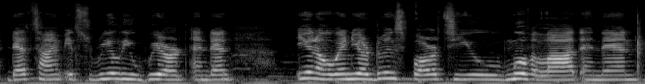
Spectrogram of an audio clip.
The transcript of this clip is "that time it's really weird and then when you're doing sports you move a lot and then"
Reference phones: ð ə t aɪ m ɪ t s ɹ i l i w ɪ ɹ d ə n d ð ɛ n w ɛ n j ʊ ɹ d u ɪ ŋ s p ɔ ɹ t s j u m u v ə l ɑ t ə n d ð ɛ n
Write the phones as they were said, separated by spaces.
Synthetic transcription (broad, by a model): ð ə t aɪ m ɪ t s ɹ i l i w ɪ ɹ d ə n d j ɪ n w ɛ n j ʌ ɹ d u ɪ ŋ s p ɔ ɹ t s j u m u v ə l ɑ t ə n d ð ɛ n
